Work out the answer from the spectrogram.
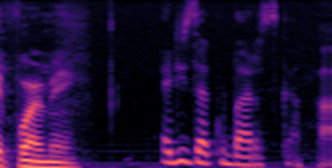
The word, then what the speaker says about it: Eliza Kubarska: Did I pronounce that right? Say it for me. Eliza Kubarska. Eliza Kubarska.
